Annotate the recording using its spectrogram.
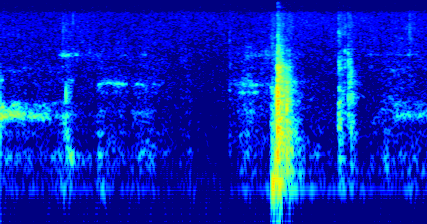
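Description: Near-silent room broken by a single short knock a little under three seconds in, with a few faint clicks before and after: handling noise as a phone and a light object are handled in someone's hands.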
